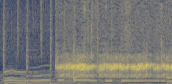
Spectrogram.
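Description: A bullfrog gives deep, drawn-out droning croaks with a steady resonant hum, broken by a couple of sharp clicks early on.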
